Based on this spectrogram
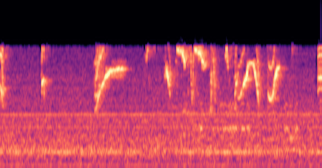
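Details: Yellow-fronted canary kept as a pet, singing: a few isolated chirps, then a long upslurred whistle and a tumbling run of rising and falling twittered notes, clear and high, with steady background hum.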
